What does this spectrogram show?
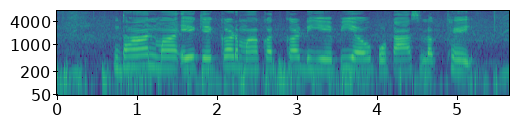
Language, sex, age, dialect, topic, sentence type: Chhattisgarhi, female, 31-35, Eastern, agriculture, question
